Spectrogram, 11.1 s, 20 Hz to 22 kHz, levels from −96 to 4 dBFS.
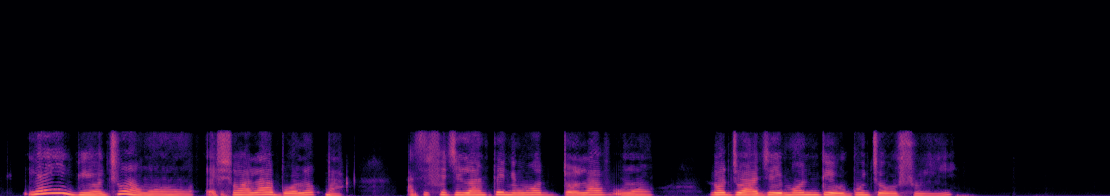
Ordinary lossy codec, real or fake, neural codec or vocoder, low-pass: none; fake; codec, 16 kHz, 2 kbps, FreqCodec, smaller model; 7.2 kHz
